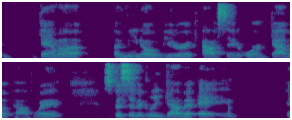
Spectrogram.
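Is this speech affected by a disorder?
No.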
